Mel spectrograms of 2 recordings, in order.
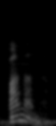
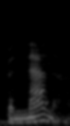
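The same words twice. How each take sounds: First: It is said with a Japanese accent. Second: It is said with an English accent.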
